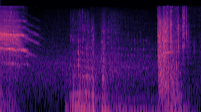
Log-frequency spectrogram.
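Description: Cartoon creature roar sound effects: a pitched roar falling in pitch right at the start, then a low rumble, and a second loud roar-like burst near the end.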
